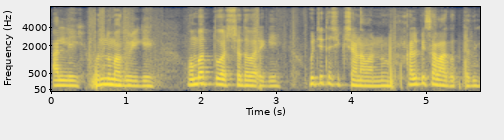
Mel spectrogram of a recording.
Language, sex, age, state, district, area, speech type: Kannada, male, 18-30, Karnataka, Udupi, rural, spontaneous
